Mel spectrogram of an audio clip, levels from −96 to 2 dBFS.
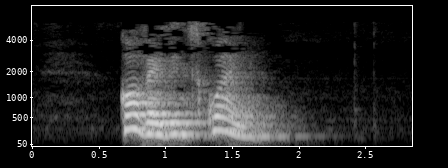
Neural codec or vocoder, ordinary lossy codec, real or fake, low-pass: none; MP3, 24 kbps; real; 7.2 kHz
